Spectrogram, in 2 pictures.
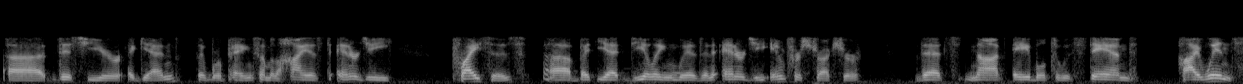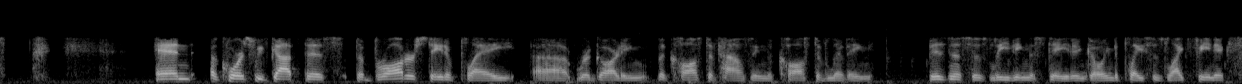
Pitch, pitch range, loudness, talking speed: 110 Hz, 100-120 Hz, -29 LUFS, 140 wpm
